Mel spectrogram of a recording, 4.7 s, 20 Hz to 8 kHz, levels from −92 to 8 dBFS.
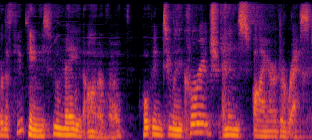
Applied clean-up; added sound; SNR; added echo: neural mask model DeepFilterNet 3.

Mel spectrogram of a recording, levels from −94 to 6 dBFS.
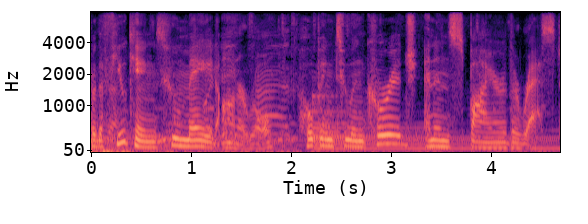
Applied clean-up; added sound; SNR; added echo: none; none; none; none.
